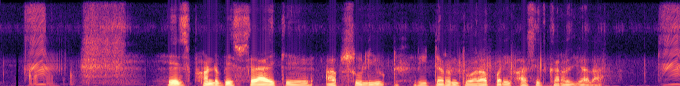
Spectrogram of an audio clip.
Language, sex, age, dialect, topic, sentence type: Bhojpuri, male, 31-35, Western, banking, statement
